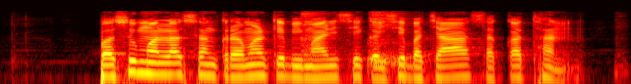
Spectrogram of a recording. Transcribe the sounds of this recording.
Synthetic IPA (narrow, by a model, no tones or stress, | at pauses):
pəsumələsə̃ŋkɾəməɽkebimaːɾisekɐɪsebət͡ʃasəkət̪ʰɦən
